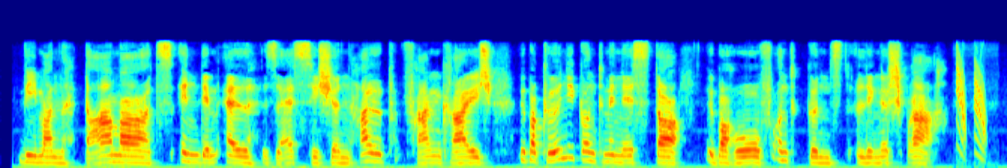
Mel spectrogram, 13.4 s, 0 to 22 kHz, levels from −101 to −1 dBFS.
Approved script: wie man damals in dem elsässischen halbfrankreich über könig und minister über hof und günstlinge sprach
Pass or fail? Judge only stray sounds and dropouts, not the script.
fail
